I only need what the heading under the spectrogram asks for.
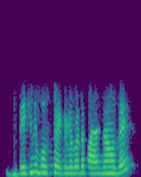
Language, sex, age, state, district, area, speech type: Assamese, female, 18-30, Assam, Lakhimpur, rural, conversation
